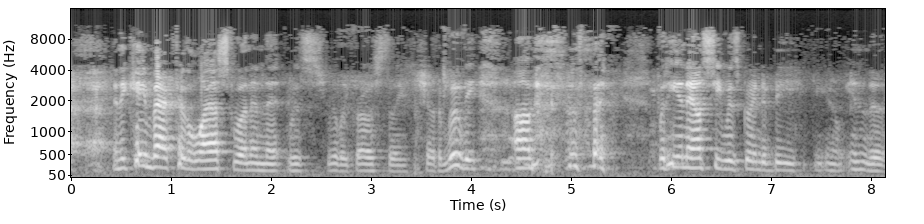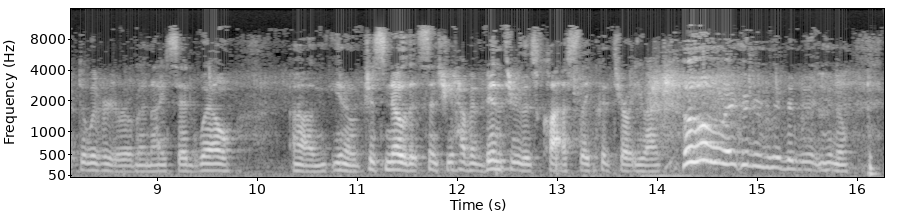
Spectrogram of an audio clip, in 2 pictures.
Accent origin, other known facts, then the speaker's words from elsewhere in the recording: New England, United States; also born or lived in Philadelphia; Anyway, we moved to California. I grew up in New England, and we lived in Philadelphia. I was there for a total of about 15 years. And we moved to California in 1978.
